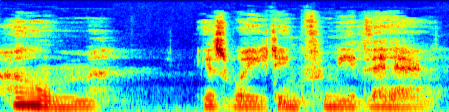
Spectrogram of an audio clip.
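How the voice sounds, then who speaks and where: Earnest, soft-spoken, humble young hero, low-voiced woman. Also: level tone, a little slow, slight background noise. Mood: weary. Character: humble, devoted, compassionate young fairy-tale hero.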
